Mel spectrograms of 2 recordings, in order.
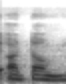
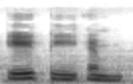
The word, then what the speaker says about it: ATM: You don't pronounce it as atom, okay? You say the words or the letters like ATM. You don't say atom, you say ATM.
